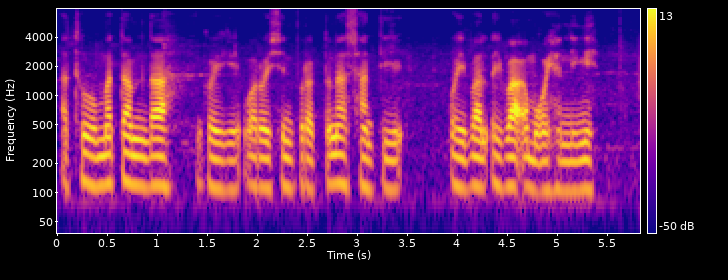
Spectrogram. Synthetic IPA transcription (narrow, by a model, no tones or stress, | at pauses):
a̰t̪ʰumɐtɐmdaɡojwa̰ɾojsinpuɾak̚tunasanti | ojbalajbaʔamaojɦanːiŋi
